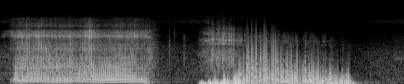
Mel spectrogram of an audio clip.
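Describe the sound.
A voice imitates the snoring of a sleeping old man: two loud, rasping snores, a long rattling one followed after a short pause by a rougher, throaty one, with no other talk.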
